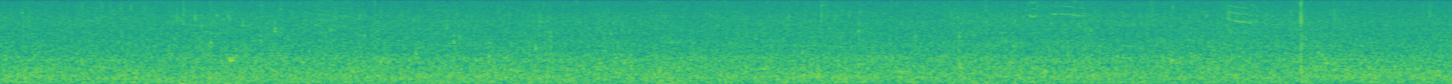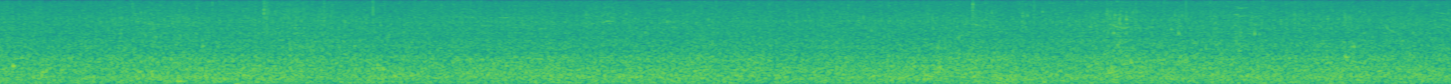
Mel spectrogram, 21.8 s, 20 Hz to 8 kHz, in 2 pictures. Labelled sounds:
7.9	8.2	Pacific white-sided dolphin, 4.3 to 4.8 kHz
9.2	9.5	Pacific white-sided dolphin, 3.4 to 4.1 kHz

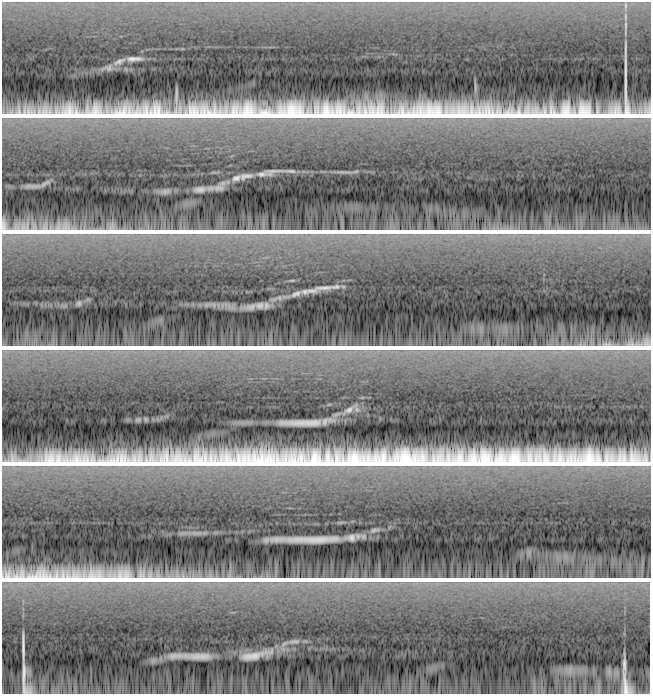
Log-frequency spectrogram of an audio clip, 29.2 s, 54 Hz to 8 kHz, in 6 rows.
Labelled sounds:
1.0	1.4	humpback whale, 0.80 to 1.1 kHz
6.3	6.6	humpback whale, 1.6 to 1.8 kHz
16.4	16.7	humpback whale, 2.1 to 2.2 kHz

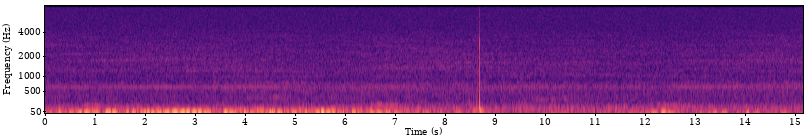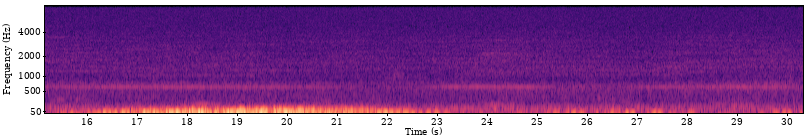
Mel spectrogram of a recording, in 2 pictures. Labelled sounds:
23.9	24.1	vessel noise, 2.0 to 2.2 kHz

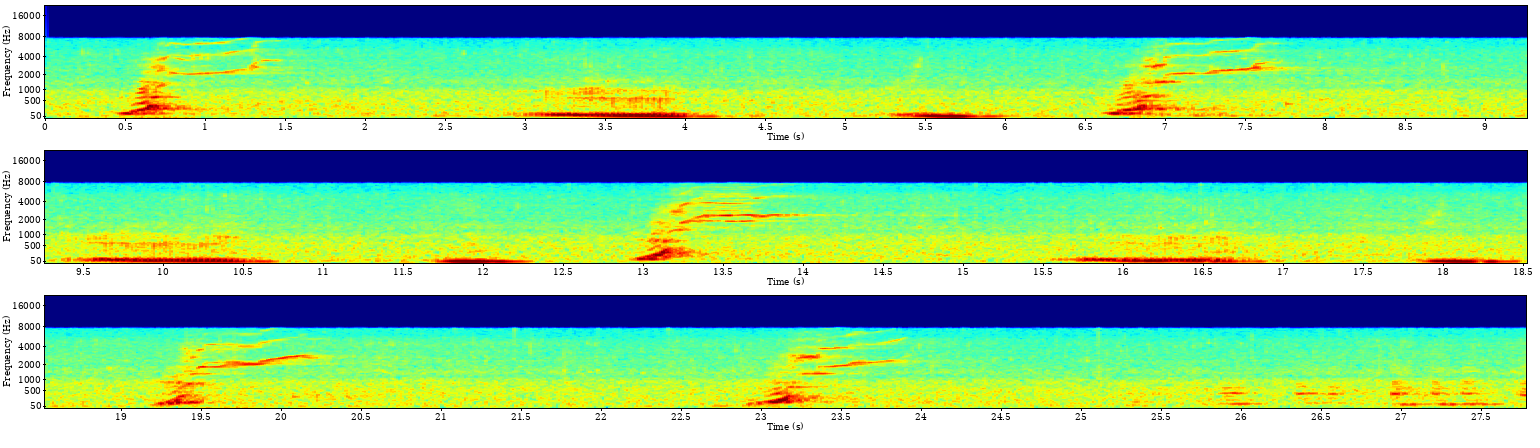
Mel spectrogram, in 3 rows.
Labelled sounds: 0.6	1.5	humpback whale, 1.0 to 7.8 kHz
3.2	3.5	humpback whale, 0.97 to 1.2 kHz
6.7	7.9	humpback whale, 1.3 to 7.9 kHz
13.2	14.1	humpback whale, 1.7 to 7.4 kHz
19.4	20.3	humpback whale, 1.7 to 6.5 kHz
23.1	24.0	humpback whale, 1.8 to 7.1 kHz

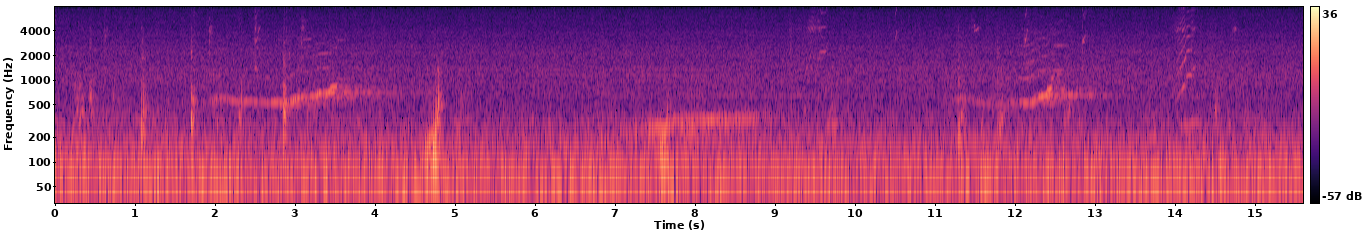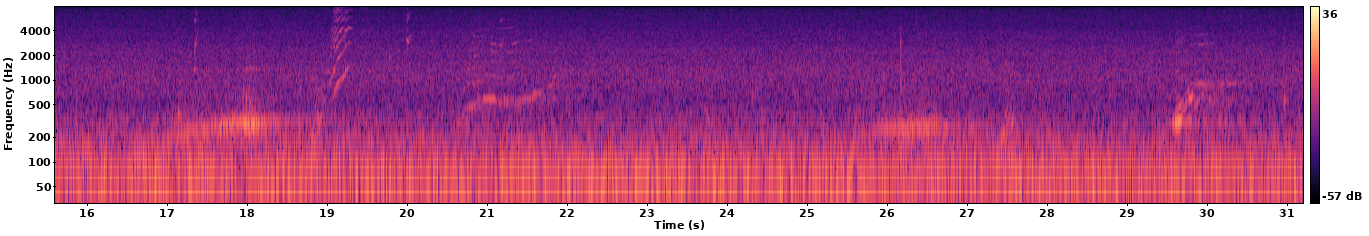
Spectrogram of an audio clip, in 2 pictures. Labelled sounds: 1.9	2.9	humpback whale, 0.47 to 0.63 kHz
7.3	7.7	humpback whale, 0.19 to 0.35 kHz
12.0	12.5	humpback whale, 0.49 to 0.87 kHz
17.6	18.0	humpback whale, 0.23 to 0.35 kHz
20.7	21.7	humpback whale, 0.42 to 0.73 kHz
25.9	26.6	humpback whale, 0.23 to 0.35 kHz

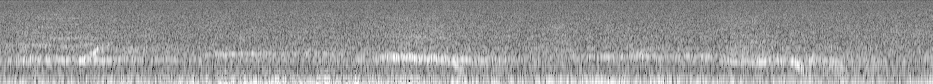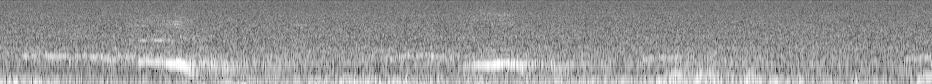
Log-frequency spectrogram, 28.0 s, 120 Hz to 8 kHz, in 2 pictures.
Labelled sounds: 16.2	16.5	humpback whale, 0.99 to 1.2 kHz

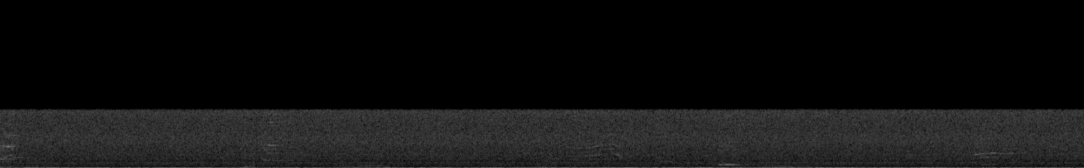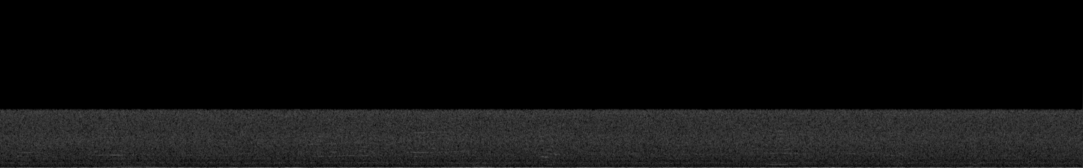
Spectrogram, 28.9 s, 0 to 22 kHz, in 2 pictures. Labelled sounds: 0.0	0.2	humpback whale, 2.7 to 3.1 kHz
7.8	8.1	humpback whale, 1.6 to 1.8 kHz
13.0	13.3	humpback whale, 1.7 to 2.0 kHz
19.9	20.2	humpback whale, 2.0 to 2.1 kHz
20.5	20.8	humpback whale, 2.2 to 2.3 kHz

